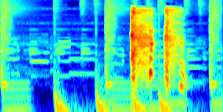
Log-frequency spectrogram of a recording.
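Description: Harsh coughing and throat clearing from one person with something caught in the throat: a few low, rough throat sounds, then two loud, raspy coughs in quick succession, with no talking.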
